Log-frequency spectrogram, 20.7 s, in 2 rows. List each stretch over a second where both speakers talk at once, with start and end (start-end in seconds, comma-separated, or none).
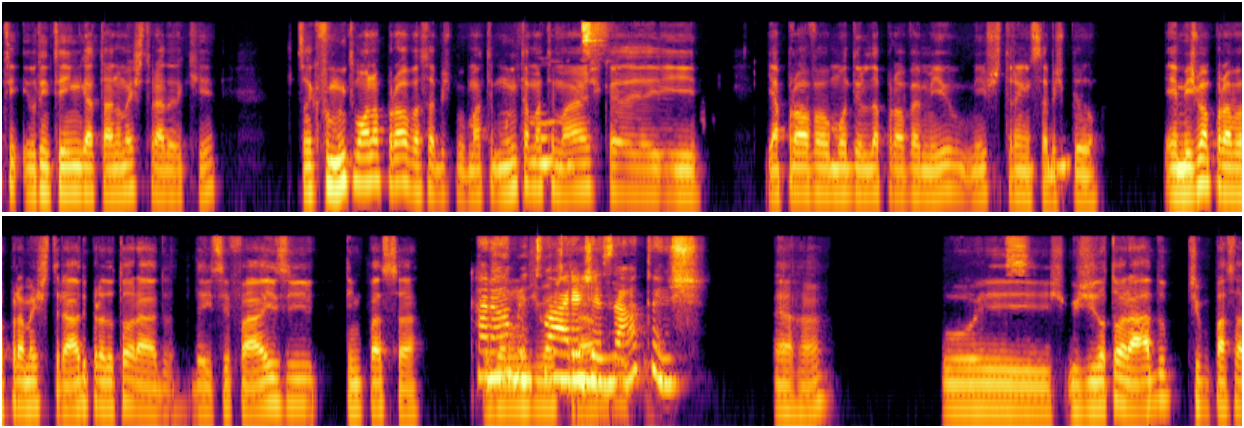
14.3-15.6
